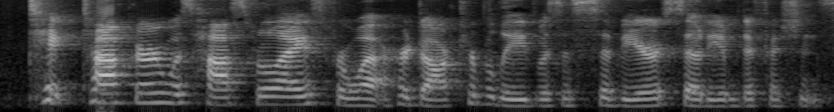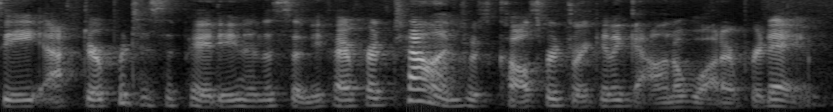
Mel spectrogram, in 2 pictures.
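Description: A woman with a fairly low pitch speaks at a very fast pace, with hardly any pauses and an animated tone. Her pitch varies in an ordinary way, her loudness swings widely, and background noise is noticeable. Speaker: podcast co-host. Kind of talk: casual chat.

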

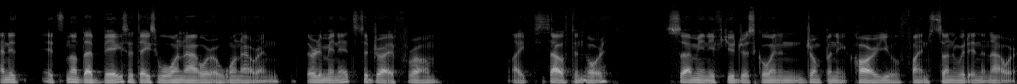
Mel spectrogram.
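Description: A man's fairly low voice with vocal fry, fairly quick pace, and a dry, close sound with no echo. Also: ordinary pitch variation. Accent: Norwegian. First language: Norwegian. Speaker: former college soccer player and social media influencer. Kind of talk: casual interview. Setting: studio.

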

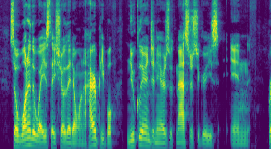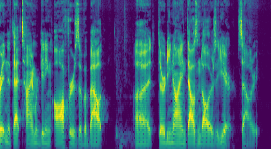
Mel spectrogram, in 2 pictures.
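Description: The man has a fairly low pitch and an ordinary speaking voice, with ordinary pitch variation at a fairly quick pace. Everything sits on a very clean recording with a silent background. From Oklahoma City, Oklahoma. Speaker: nuclear energy advocate. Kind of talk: interview.

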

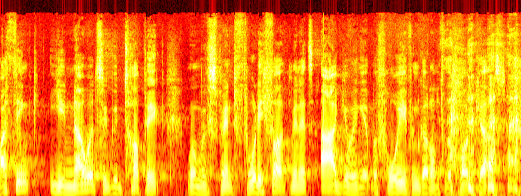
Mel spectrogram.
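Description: With fairly even intonation, a man speaks at a fast pace in a fairly low pitch. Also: slightly mellow tone.

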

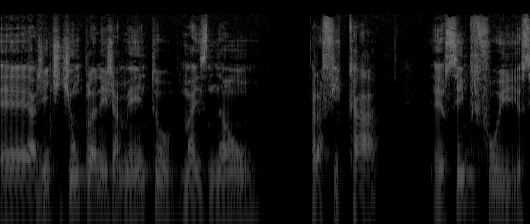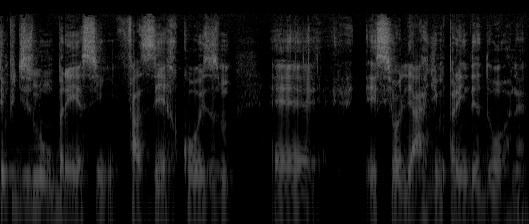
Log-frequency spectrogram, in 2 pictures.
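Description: With an unremarkable speaking voice, a man talks at a fairly slow pace at medium pitch, with ordinary pitch variation and very even loudness. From Brazil, São Paulo city. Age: 40s. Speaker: carpet and upholstery cleaning business owner. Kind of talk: casual interview. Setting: livestream.

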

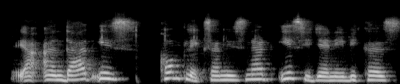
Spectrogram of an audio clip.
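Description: A woman with a Spanish accent, fairly high pitch, and ordinary pitch variation. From Colombia, Medellin. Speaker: early education executive. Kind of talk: interview.

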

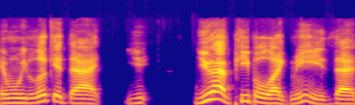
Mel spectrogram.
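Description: A man talks at a moderate pace in an unremarkable speaking voice, the sound dry and close with no echo and a quiet background. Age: 40s. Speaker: podcast host. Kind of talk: interview.

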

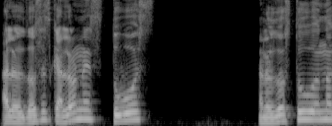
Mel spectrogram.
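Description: Lively intonation marks a man's fairly high voice. The recording is very clean with a silent background. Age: 20s. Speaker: podcast co-host. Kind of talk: casual chat. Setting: home studio in bedroom.

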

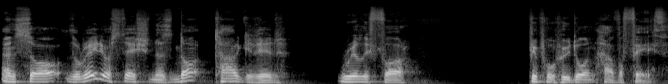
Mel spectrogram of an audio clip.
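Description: In a Scottish accent, a dark, mellow voice moves at a moderate pace with lively intonation and long, frequent pauses, on a very clean recording with a silent background. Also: man, medium pitch for a man. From Scotland. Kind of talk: casual interview chat.

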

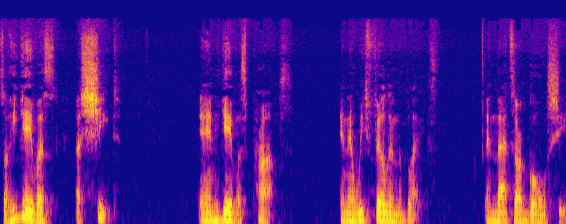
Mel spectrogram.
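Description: Somewhat breathy and fairly high in pitch, a man with an American accent talks at a moderate pace with fairly even intonation and long, frequent pauses. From Los Angeles, Watts; high school in Portland. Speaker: university choir director and former college football player. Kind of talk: casual interview, life stories.

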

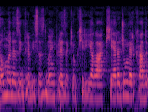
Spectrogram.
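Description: Audible room echo surrounds a woman speaking at a fairly high pitch in a monotone, flat intonation. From São Paulo city, Brazil (Santana, North Zone). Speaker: immigration consultant. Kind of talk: casual interview.

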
